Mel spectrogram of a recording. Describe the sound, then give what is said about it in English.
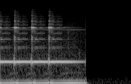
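A bright electronic chime signalling a correct answer in a quiz game rings out in three quick pulsing bursts over a steady tone, with a strong low hum underneath, then cuts off abruptly, leaving near silence. “This means you're correct.”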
